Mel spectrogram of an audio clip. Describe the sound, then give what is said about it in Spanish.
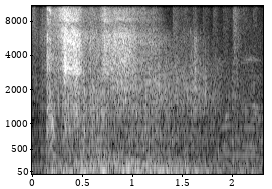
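An explosive-laden plane exploding over occupied France: a loud, sustained rumbling roar with a heavy low end and crackling bursts, holding steady throughout. “van cargados de explosivos, cabrón, y antes de que pudiera eyectarse y salir volando, explota el avión.”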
